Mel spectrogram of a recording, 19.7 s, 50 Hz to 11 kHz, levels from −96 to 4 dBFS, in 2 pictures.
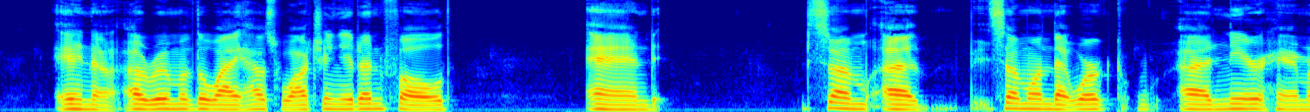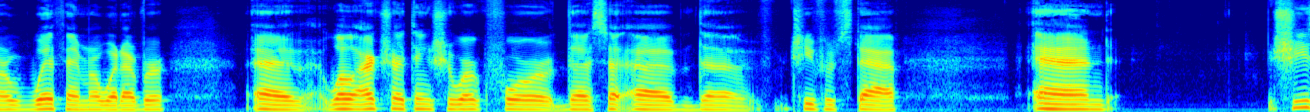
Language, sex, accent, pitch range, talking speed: English, male, American, 130-150 Hz, 125 wpm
